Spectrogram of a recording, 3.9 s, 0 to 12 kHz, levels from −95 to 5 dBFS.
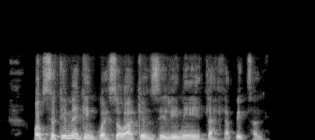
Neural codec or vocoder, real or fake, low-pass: codec, 16 kHz, 4.8 kbps, FACodec; fake; 7.2 kHz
